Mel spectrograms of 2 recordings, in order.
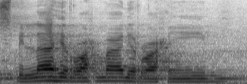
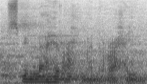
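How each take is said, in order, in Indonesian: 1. Frasa ini diucapkan dengan keras, suaranya terdengar jelas. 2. Frasa ini diucapkan pelan, hampir seperti berbisik. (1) "bismillahnya ya jahar lah ya" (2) "sir, pelan-pelan"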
